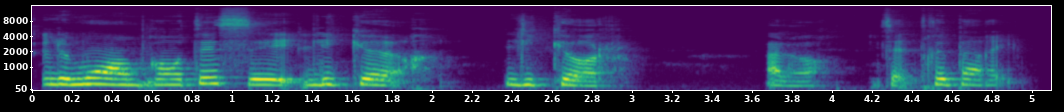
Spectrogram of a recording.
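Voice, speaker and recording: Slow woman teaching. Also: a little high, fairly even intonation, heavy background noise. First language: Russian. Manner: slow, repeats each word carefully. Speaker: language teacher. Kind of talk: teaching a lesson.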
